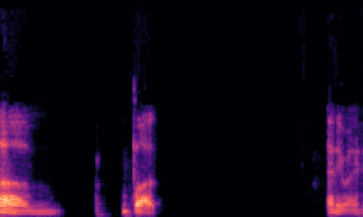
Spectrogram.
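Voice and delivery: voice holding back tears.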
